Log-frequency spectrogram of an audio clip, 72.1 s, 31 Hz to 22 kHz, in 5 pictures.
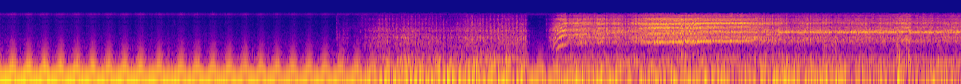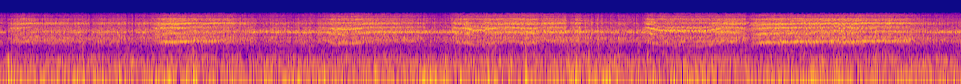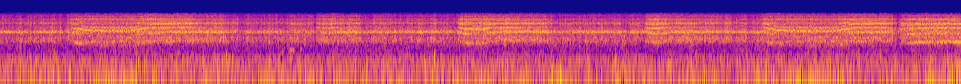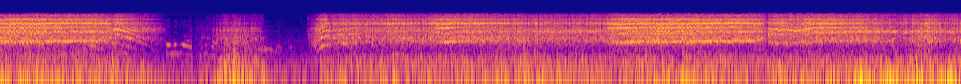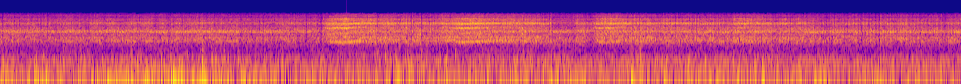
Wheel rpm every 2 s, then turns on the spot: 0, 0, 20, 50, 200, 230, 230, 230, 230, 230, 220, 230, 210, 210, 230, 220, 230, 230, 230, 230, 210, 210, 70, 50, 220, 230, 210, 220, 230, 230, 230, 230, 230, 230, 230, 230.
4-6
